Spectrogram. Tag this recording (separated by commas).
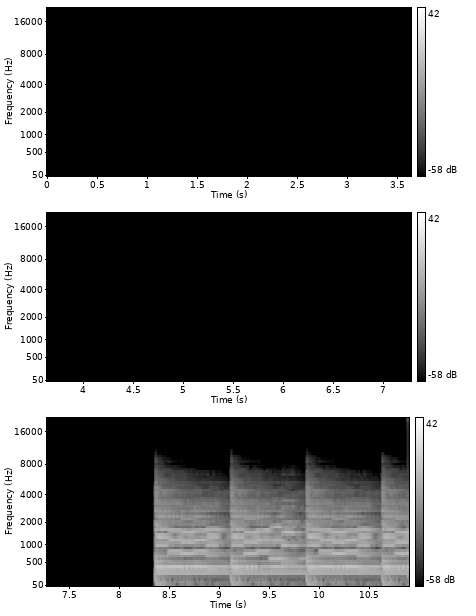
playing oboe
